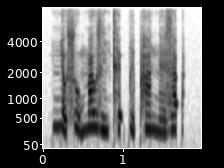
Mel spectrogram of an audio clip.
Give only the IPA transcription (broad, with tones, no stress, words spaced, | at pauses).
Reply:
ɲa̰˦˨ʊ̯so̰˦˨ʊ̯ ma˦ʊ̯zĩ˨ kʰɛ˦ʔpḛ˦˨pʰã˦ nɛ˨zä˦ʔ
